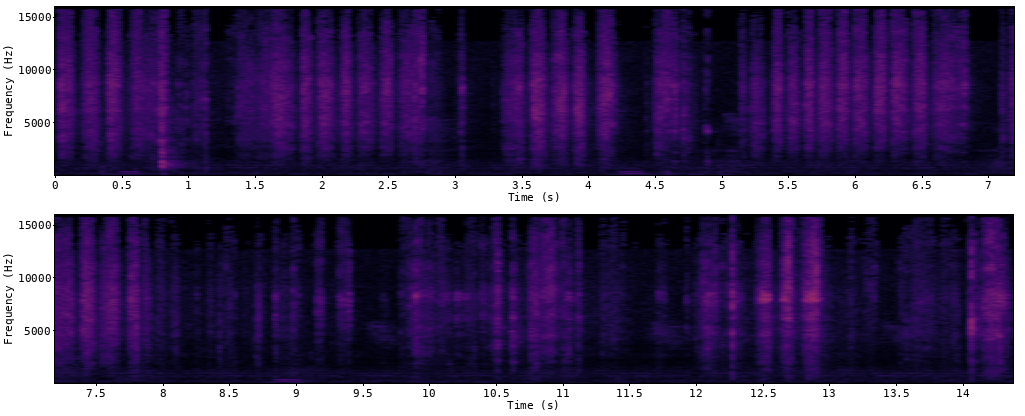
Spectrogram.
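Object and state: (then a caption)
Olive wood slotted spatula being rubbed with a cloth. A solid olive wood slotted spatula or spoon is held in hand while a folded cloth, pressed by the fingertips, rubs along its bowl and handle. The rubbing makes soft, dry, bright strokes that come in repeated bursts over a faint steady background, with one small sharp tick near the start.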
